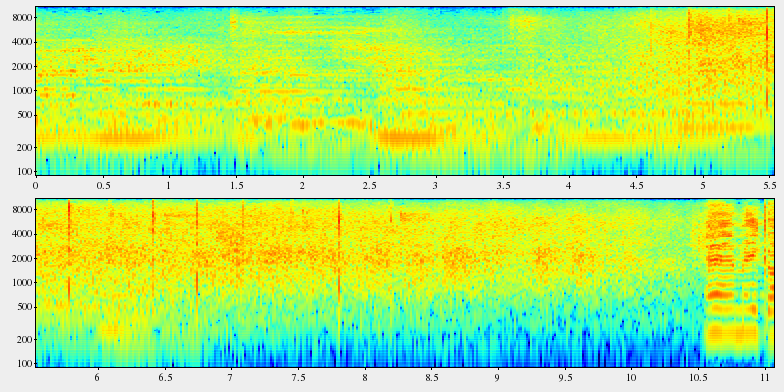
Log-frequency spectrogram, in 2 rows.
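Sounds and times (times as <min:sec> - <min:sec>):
congregation singing: 0:00.0 - 0:10.5
musical accompaniment: 0:00.3 - 0:10.4
applause: 0:04.4 - 0:10.8.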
